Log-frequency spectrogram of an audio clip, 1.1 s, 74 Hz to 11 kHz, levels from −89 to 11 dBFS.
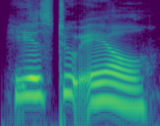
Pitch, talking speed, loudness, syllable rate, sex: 210 Hz, 225 wpm, -15 LUFS, 4.2 syllables/s, female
